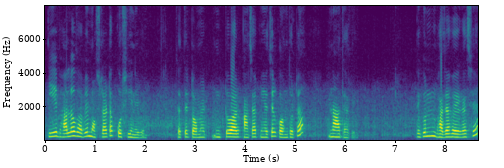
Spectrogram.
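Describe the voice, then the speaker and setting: A woman with a medium-pitched voice walks through a recipe step by step in simple, casual language as host of a home cooking video. She speaks at normal speed with long pauses, and the home kitchen recording is clearly noisy.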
